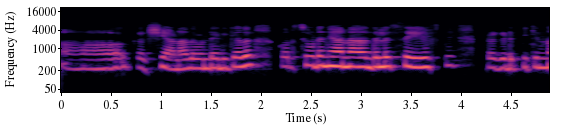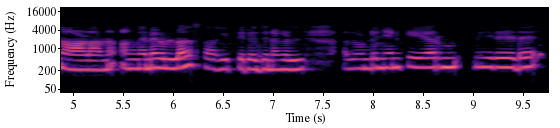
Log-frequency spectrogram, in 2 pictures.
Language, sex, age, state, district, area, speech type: Malayalam, female, 18-30, Kerala, Thiruvananthapuram, rural, spontaneous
